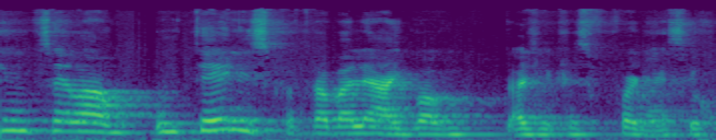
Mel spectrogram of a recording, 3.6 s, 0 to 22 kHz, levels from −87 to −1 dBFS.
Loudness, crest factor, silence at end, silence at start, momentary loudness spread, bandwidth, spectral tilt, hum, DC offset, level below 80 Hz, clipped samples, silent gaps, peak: -28 LUFS; 18 dB; 0 s; 0 s; 8 LU; 17 kHz; -5 dB/octave; none; under 0.1%; -60 dBFS; under 0.1%; none; -10 dBFS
